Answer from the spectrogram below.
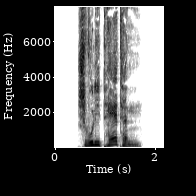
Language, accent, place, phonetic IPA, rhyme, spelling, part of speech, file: German, Germany, Berlin, [ʃvuliˈtɛːtn̩], -ɛːtn̩, Schwulitäten, noun, De-Schwulitäten.ogg
- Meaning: plural of Schwulität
